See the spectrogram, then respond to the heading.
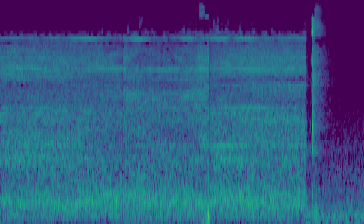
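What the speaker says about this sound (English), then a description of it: "I'm gonna vacuum." A vacuum cleaner running on household carpet, a steady loud whooshing roar held close for several seconds before a sudden clunk and drop, likely switched off.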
